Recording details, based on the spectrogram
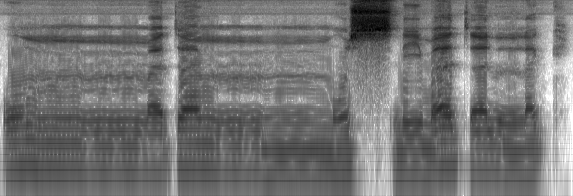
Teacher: tanwinnya dimasukkan ke huruf mim, tidak lagi terdengar bunyi ummatan muslimah, tapi diganti dengan huruf mim, dan ini kita kenal dengan bacaan idgham bi gunnah.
